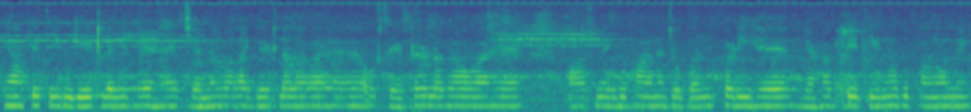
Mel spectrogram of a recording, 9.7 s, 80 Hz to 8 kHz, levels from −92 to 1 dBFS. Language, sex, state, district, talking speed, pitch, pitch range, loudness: Hindi, female, Rajasthan, Bikaner, 205 wpm, 195 Hz, 195-200 Hz, -23 LUFS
